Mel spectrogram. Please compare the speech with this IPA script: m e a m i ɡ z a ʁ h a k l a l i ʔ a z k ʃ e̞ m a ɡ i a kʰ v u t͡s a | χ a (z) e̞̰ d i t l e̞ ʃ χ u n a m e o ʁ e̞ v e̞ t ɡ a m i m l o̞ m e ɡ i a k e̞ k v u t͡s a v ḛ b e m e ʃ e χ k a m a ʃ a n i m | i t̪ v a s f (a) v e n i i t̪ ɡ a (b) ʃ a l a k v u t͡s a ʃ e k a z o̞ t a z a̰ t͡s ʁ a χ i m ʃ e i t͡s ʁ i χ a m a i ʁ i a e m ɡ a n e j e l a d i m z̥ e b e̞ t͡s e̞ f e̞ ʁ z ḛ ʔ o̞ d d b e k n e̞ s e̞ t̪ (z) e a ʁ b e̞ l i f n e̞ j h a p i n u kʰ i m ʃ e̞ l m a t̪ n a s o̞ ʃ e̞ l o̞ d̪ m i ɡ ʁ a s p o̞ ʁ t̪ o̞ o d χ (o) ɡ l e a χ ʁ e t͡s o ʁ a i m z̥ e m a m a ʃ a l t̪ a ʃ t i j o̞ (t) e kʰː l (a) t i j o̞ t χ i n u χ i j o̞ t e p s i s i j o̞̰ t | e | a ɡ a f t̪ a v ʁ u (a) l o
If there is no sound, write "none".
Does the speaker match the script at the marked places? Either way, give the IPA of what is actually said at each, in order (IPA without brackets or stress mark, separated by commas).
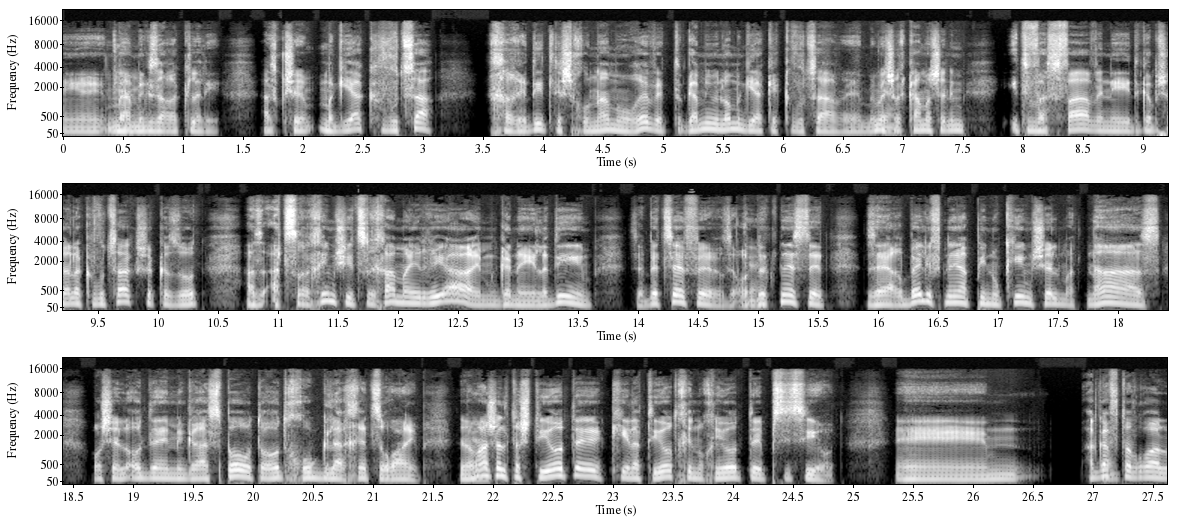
ʁ, a, b, z, u, t, a, a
